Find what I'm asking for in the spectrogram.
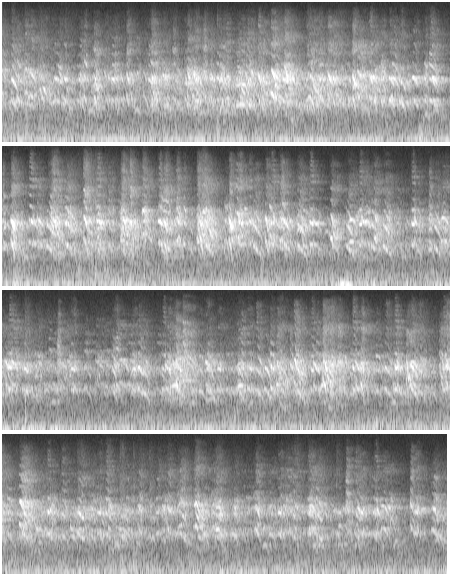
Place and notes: Utena, Lithuania, urban crows chorus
